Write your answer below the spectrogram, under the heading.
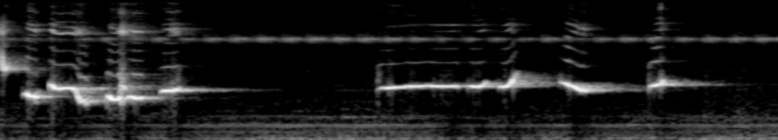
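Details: White-rumped shama song used as a lure to make other birds reply and sing: clear whistled notes around mid pitch, a bright slurred phrase then longer level whistles with short rising flicks, separated by brief pauses, steady faint background hum.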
